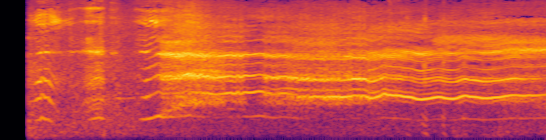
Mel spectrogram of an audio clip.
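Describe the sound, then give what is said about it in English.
In a film scene, a man being turned into a popsicle screams: a loud, sustained scream rises after a few short gasping cries, then holds a long, wavering high-pitched shriek over a dense noisy background. “And then some great screaming, and that'll end our clips. Here's some of the best screaming in this film.”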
